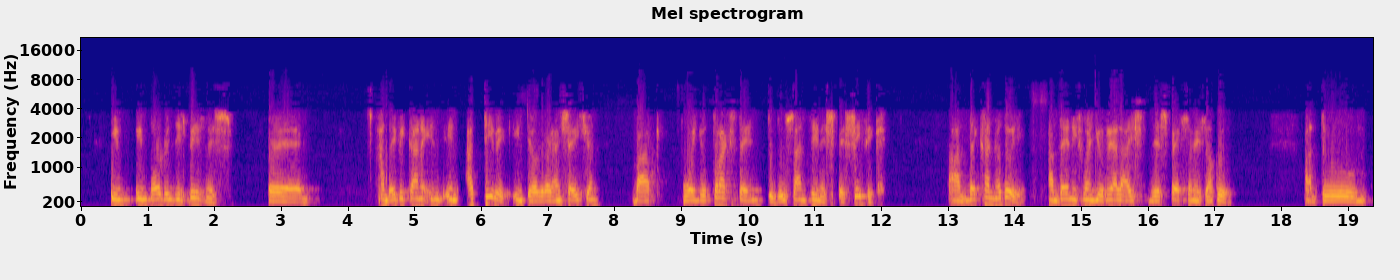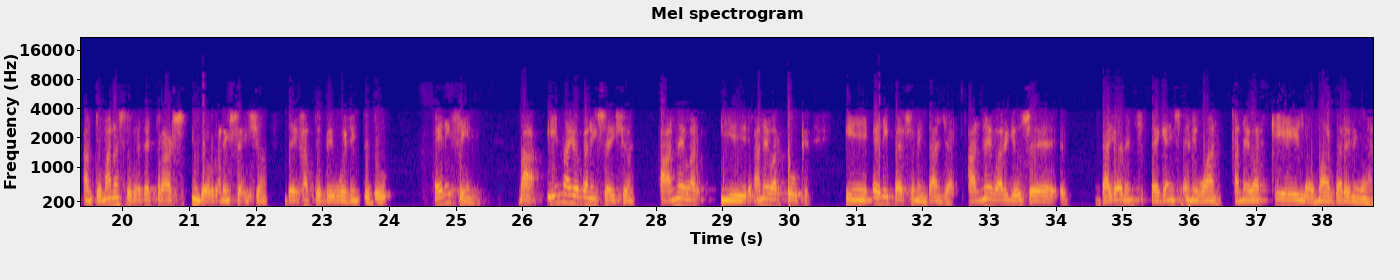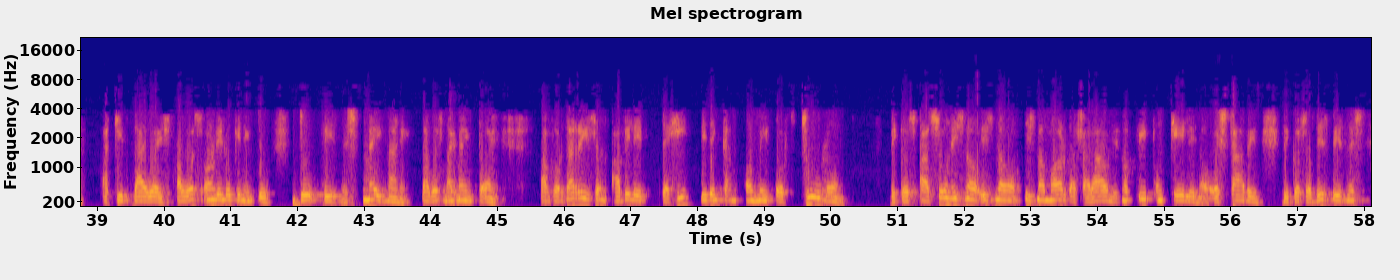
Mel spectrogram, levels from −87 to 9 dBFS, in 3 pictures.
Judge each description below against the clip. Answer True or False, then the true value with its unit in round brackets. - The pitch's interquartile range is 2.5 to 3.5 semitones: True (2.8 semitones)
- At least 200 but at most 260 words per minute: False (145 wpm)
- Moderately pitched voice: False (115 Hz)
